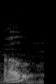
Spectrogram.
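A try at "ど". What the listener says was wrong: Bow means you're touching your lips together now instead of your tongue to your front teeth. What other sound can you make by touching your front to your What other sound can you make without changing your mouth at all?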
